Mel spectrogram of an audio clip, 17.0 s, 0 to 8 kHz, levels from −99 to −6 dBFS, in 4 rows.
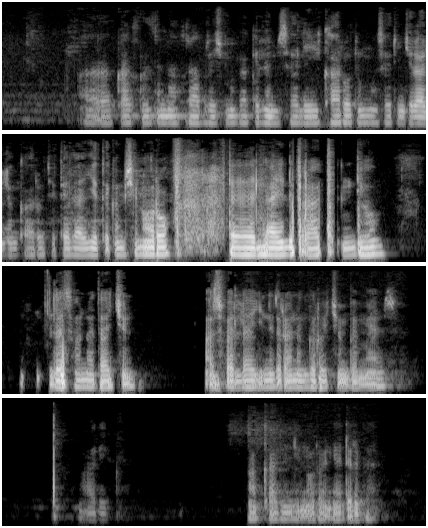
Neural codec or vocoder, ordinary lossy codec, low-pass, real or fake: none; MP3, 48 kbps; 7.2 kHz; real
